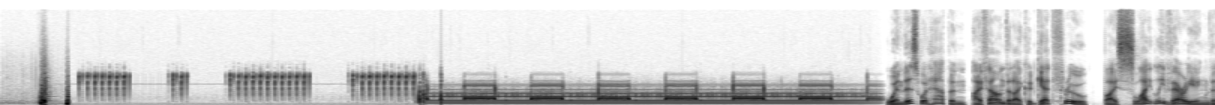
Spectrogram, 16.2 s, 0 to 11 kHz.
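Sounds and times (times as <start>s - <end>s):
eerie busy signal on a telephone party line: 0.9s - 11.8s
layered electronic drone with evenly spaced pulses: 5.5s - 11.8s
speech: 12.0s - 16.1s.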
